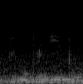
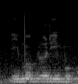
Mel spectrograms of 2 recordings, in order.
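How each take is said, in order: First: "Lima puluh ribu?" softer, rising in disbelief; disbelieving echo. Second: Said in the usual way. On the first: Retold or imitated. Preacher echoes friend's fifty thousand, stunned softly.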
